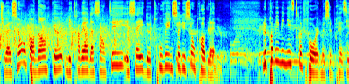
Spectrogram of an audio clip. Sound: applause

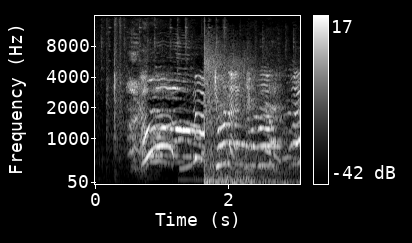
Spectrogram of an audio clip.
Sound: gasps

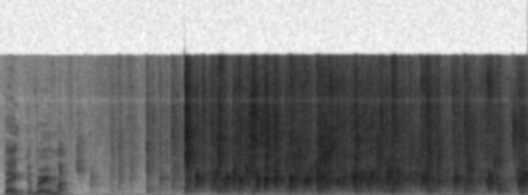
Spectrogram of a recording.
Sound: applause

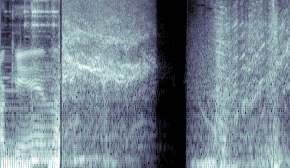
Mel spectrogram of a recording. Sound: wheels screeching; video rewinding

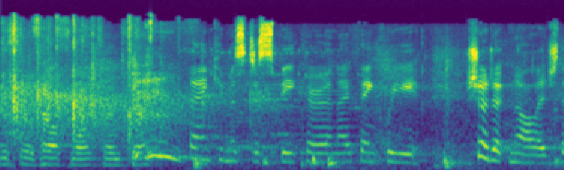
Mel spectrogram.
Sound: applause

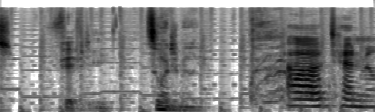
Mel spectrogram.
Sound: React laughs

